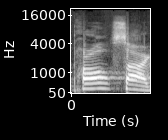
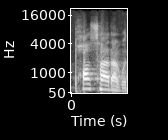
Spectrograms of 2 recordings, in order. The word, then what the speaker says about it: pulsar: 영어로는 pulsar 이런데 한국식 발음이 그냥 퍼사라고 돼 있어요.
